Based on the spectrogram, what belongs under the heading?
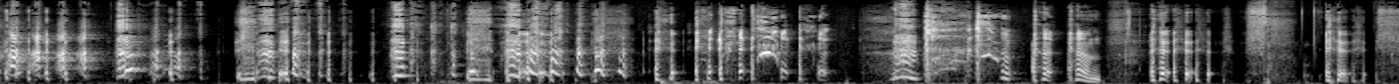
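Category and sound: human body sound, coughing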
